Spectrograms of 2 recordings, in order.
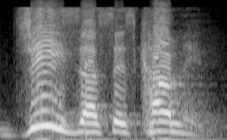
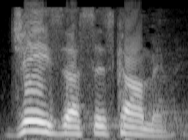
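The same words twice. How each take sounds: First: Slow, emphatic proclamation; rousing preacher's cry, words stretched out; as if seeing him coming. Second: Said in the usual way. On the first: Shown as a demonstration. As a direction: proclaim it like he's arriving right now. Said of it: "Say it like you see him coming". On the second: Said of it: "Say it like you mean it".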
